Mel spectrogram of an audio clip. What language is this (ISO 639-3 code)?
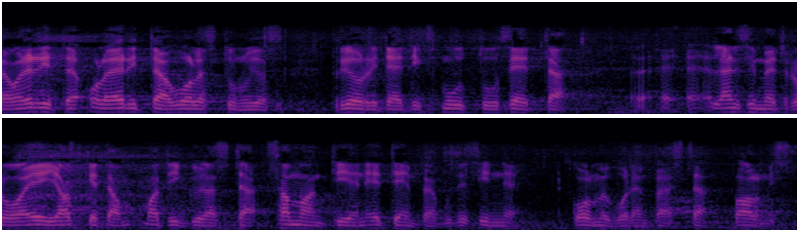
fin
